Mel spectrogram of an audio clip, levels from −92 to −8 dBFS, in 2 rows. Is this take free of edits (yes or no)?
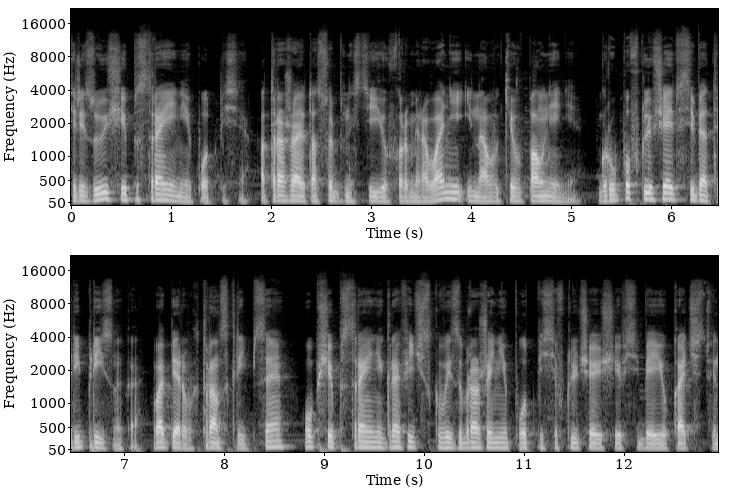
yes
